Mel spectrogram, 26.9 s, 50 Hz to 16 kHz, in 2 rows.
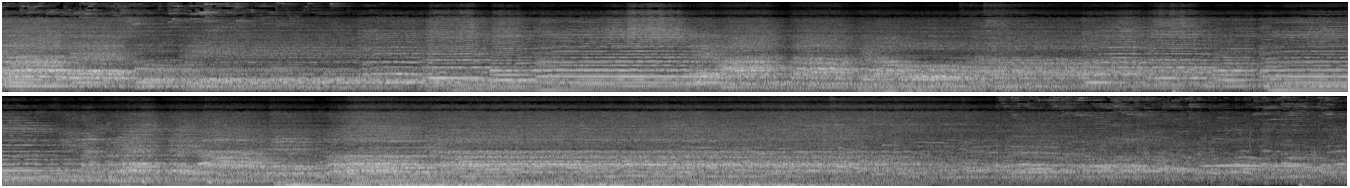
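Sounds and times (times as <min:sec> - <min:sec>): choir singing: 0:00.0 - 0:26.9
instrumental accompaniment: 0:00.0 - 0:26.9
low bass notes: 0:15.1 - 0:22.8.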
